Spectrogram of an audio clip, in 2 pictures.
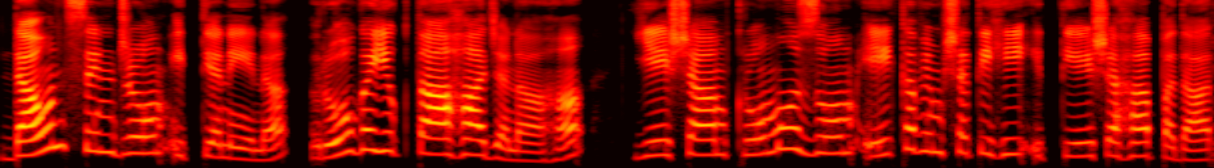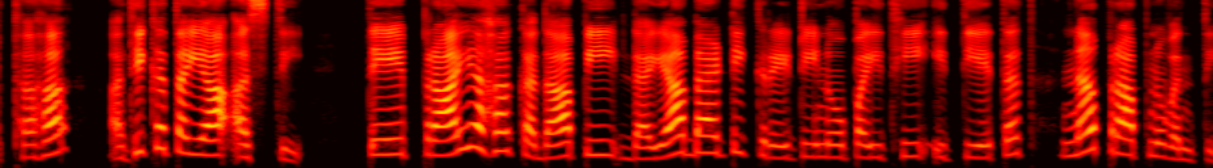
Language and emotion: Sanskrit, neutral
